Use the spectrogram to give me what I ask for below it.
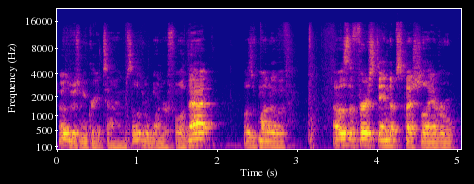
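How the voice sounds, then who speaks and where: A low-pitched man in his thirties rambles through a home livestream in a dry, self-mocking deadpan. The sound is roomy and echoey, picked up from some distance off the mic. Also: fairly quick. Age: 30s. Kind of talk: casual rambling livestream chat. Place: room at home.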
